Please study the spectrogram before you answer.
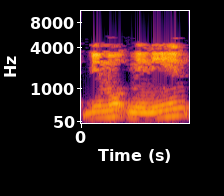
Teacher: الميم في أقل درجات الغنة لأنها متحركة، والهمزة ثابتة في البدء والوصل، يعني هي همزة محققة على أي حال. بمؤمنين، الميم أيضا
